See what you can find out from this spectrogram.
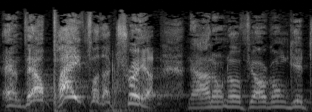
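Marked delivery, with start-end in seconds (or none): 0.0-1.6 loud, driving revival preaching; fiery preaching. Acted. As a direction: preach it hard to the church. Preaching at full force.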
